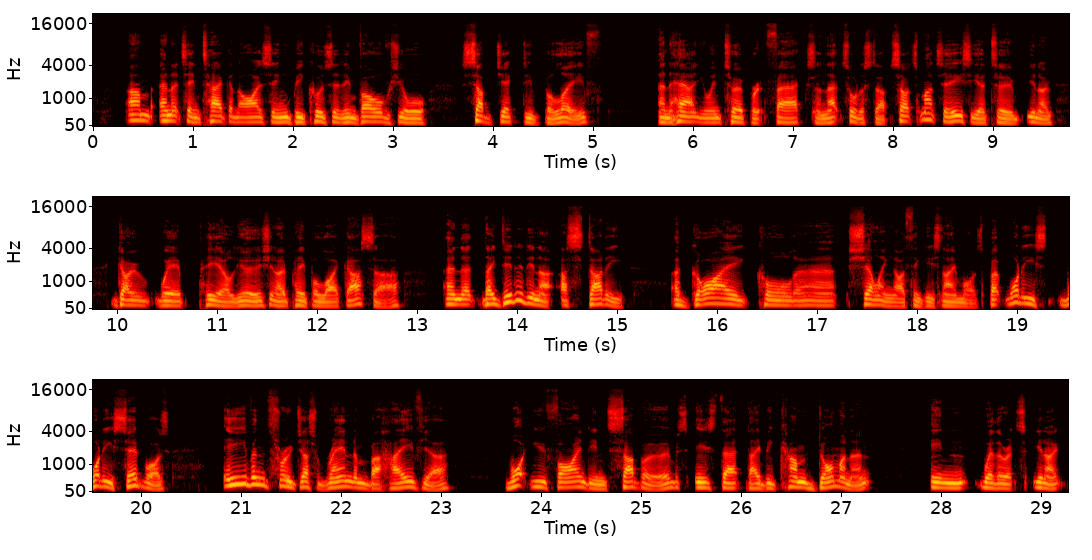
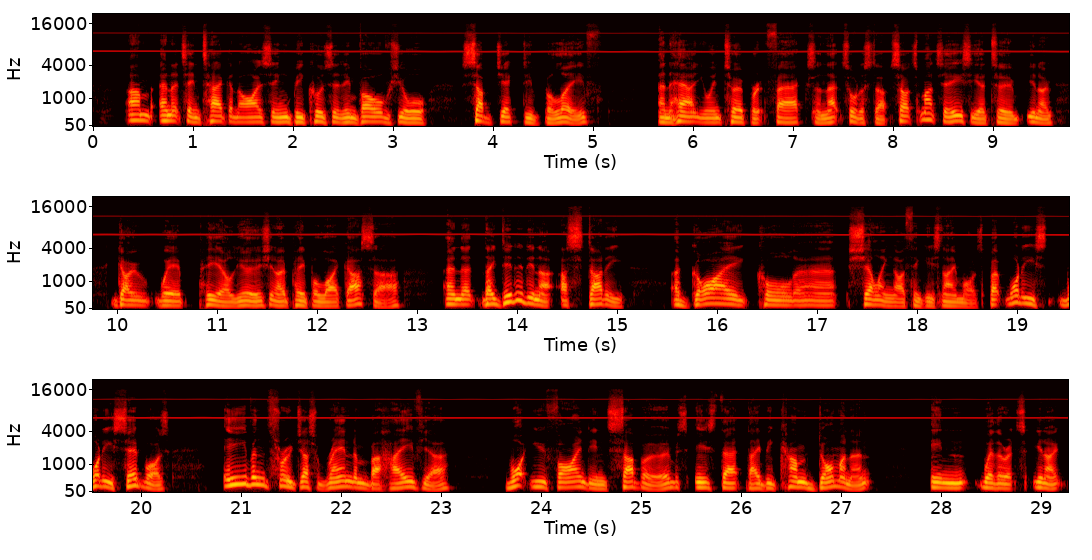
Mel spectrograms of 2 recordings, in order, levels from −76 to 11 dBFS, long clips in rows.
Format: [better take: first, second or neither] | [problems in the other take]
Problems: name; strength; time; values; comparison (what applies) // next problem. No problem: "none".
first | high-pitched whine; noticeable; throughout; 6.5 kHz, 20 dB below the speech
